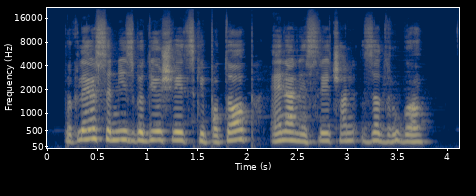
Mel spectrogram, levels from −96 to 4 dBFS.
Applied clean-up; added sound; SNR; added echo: neural mask model DeepFilterNet 3.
